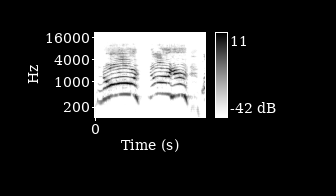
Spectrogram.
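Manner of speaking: high, strained cries of protest; panicked protest. Acted. Game master voices Hollister grabbed with mouth covered, panicked protest.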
